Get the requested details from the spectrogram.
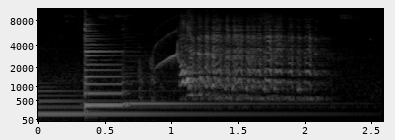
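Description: A wild turkey lets out a loud gobble: a sharp onset followed by a rapid, bubbling rattle that trails off over a couple of seconds, with no talking.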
